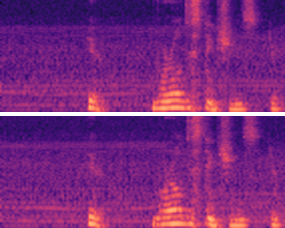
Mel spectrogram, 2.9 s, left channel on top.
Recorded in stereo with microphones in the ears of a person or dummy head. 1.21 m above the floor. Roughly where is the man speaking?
Centre.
